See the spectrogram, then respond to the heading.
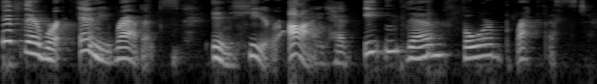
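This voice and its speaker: Hungry male fox for a storybook, played by a woman: blustering, gullible, growly, bright and forceful. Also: mid-range voice, sing-song, takes it slowly, exaggerated voice. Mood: gloating. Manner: emphatic, growling, easily exasperated. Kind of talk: children's storybook read-aloud.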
